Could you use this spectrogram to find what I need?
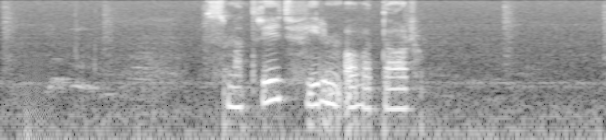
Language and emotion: Russian, neutral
